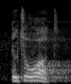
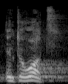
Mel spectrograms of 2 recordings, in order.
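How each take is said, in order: Both takes have the same delivery.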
